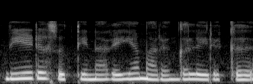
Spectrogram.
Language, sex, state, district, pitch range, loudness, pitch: Tamil, female, Tamil Nadu, Nilgiris, 225-255 Hz, -12 LUFS, 235 Hz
